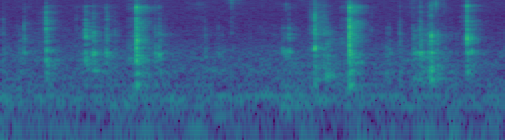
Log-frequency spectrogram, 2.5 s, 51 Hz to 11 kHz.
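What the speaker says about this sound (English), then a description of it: "So now I'm going to press D on my keyboard" Computer keyboard keys pressed during Blender 3D work, a string of about a dozen light, quiet clicks in uneven quick bursts, close and alone.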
